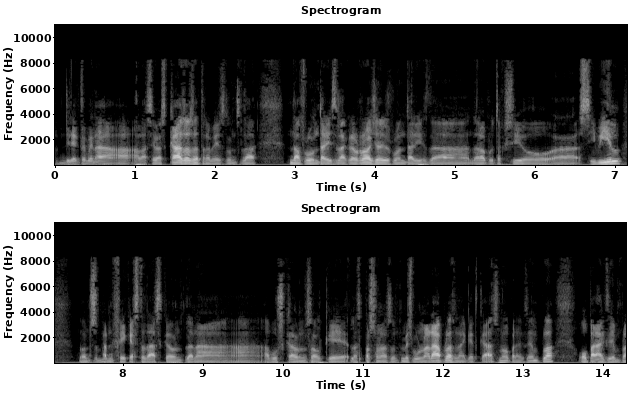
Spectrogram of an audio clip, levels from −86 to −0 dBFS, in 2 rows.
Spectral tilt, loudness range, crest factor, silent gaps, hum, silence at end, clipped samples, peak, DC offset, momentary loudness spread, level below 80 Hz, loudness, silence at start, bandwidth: -6 dB/octave; 6 LU; 22 dB; none; none; 0 s; under 0.1%; -6 dBFS; under 0.1%; 12 LU; -42 dBFS; -30 LUFS; 0 s; 8.8 kHz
